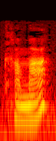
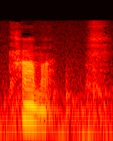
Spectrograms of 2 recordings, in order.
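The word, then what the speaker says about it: קמה: The participle has an accent on the second syllable, kama, where the affix has it on the first syllable, kama. Note here the shift of the accent.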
